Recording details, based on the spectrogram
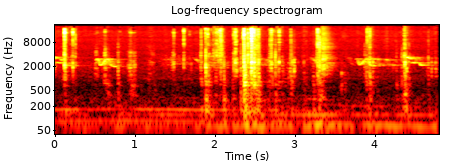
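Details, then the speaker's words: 1999 Mercedes-Benz ML320, intermittent no-start, starter replaced with a used unit, key turned by a helper with the microphone near the starter: single sharp click, then no cranking; starter motor failing. "I'm just going to have him turn the key so you can hear the click and that's what you'll hear when your starter is not working"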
